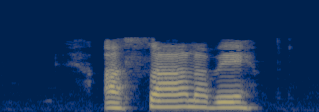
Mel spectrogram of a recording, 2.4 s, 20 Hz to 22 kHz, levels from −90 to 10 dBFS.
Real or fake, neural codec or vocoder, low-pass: real; none; 5.4 kHz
